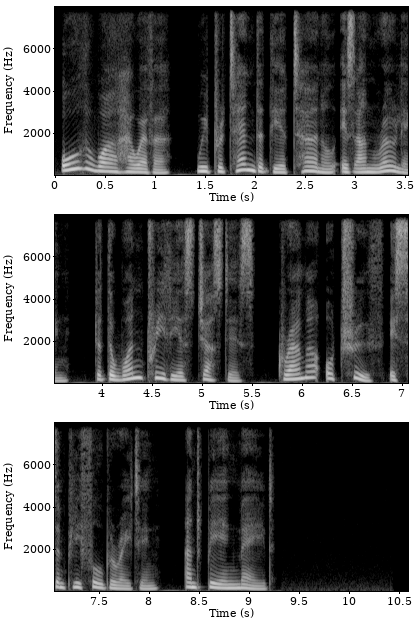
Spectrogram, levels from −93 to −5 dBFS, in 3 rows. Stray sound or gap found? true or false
false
